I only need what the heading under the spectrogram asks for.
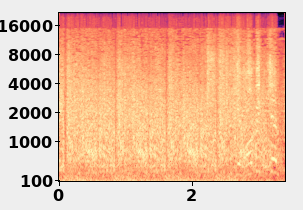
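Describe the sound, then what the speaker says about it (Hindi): Indian howitzer artillery guns fire shells at the enemy, giving loud, dense booms and blasts that crowd together in a continuous roar, with no clear gaps between shots. "एक बार फिर देखिए कैसे दुश्मन पर हॉविट्जर गोले दागती है।"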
